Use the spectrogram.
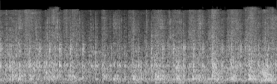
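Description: A sewing machine stitching buba and sokoto, African native men's wear: a steady, fast mechanical whirr with a continuous rattling rhythm, close and loud, running without pause.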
